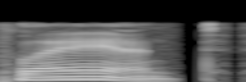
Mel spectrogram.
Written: Plant City

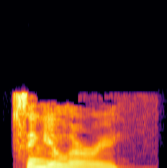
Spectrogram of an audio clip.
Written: singulary

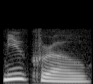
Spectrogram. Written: mucro

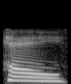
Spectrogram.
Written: hae

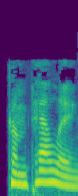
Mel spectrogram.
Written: compellingly

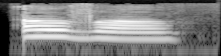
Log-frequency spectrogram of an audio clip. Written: ovo

